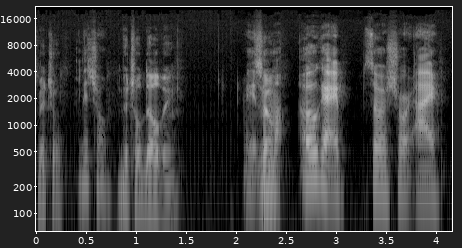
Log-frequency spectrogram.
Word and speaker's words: Michel Delving: m i c l in Old English the letter C in these circumstances at least would normally be pronounced as modern cha so in ch so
